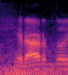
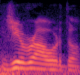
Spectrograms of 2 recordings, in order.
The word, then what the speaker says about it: Gerardo: Mi nombre es Gerardo y en inglés la gente lo pronuncia Gerardo. Gerardo. Entonces, cuando voy a comprar algo, tengo que dar mi nombre. No puedo decir Gerardo porque no me entiende. Tengo que decir Gerardo. Gerardo.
